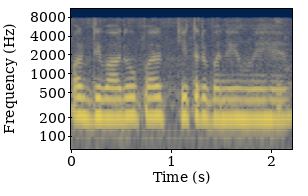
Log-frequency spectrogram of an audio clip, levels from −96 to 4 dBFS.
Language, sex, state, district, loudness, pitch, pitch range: Hindi, female, Uttar Pradesh, Lucknow, -16 LUFS, 200 Hz, 195-210 Hz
